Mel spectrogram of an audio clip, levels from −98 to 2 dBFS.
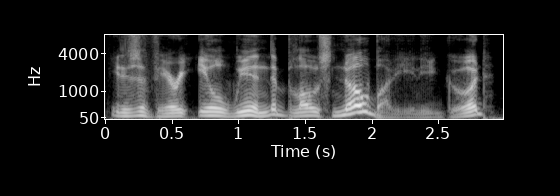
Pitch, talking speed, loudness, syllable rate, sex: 125 Hz, 220 wpm, -19 LUFS, 5.4 syllables/s, male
